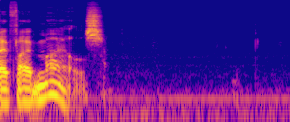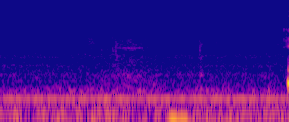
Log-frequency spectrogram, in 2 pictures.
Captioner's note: silence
